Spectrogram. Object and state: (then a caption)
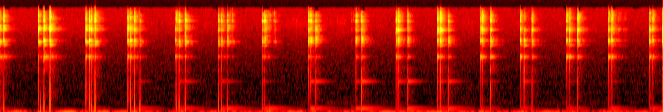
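Glass beer bottle. A medium brown glass beer bottle with a printed sleeve label, hollow and apparently empty, is tapped with fingertips, first on its body and then on its glass base. It makes a steady run of short, bright glassy clinks with a high ringing overtone and a soft low thump under each tap, and each one dies away almost at once.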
